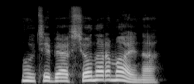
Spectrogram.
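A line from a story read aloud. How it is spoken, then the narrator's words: Shouted. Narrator (Russian): крикнула Лиана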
